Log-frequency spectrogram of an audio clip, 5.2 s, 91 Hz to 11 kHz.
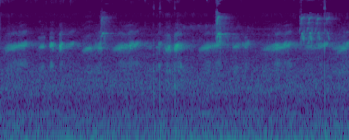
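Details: Several frogs croak in quick, overlapping bursts over a steady low rumble at the edge of a forest pond in the evening, 28 March 2023, with ducks and birds around; finding: frog.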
